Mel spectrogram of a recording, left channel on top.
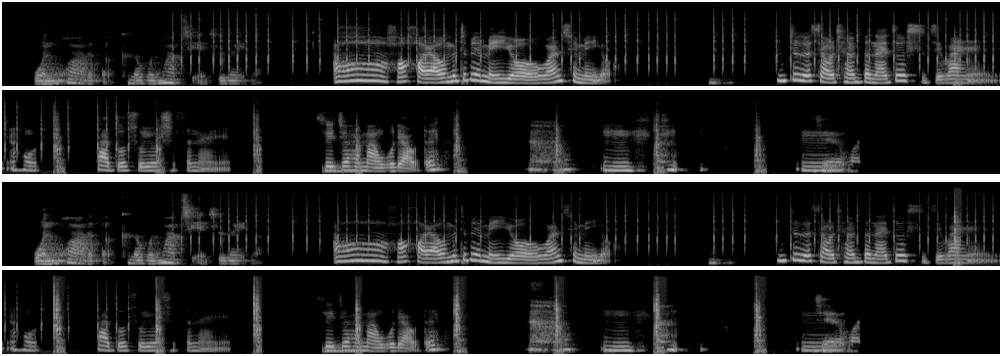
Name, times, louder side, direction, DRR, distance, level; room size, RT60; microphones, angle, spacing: voice 1, 0.3-2.6 7.1-7.3 13.2-13.6 15.2-15.8 16.5-16.7 18.1-18.6, right 2 dB, 35° right, 2.1 m, -34 dB
Typing, 1.7-3.7 4.0-4.8 5.1-6.7 7.1-7.5 7.7-10.7 10.9-11.3, left 5 dB, 25° left, 6.1 m, -38 dB
voice 2, 3.3-6.1 7.7-10.4 10.9-12.3 13.1-14.4 16.0-16.8 18.0-18.4, left 3 dB, 70° left, 2.0 m, -27 dB
sound 1, 9.5-9.6 10.5-10.6 11.5-11.6 12.5-12.6 13.5-13.6 14.5-14.6 15.5-15.6 16.5-16.6 17.5-17.6, right 8 dB, 80° right, 2.0 m, -28 dB
head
